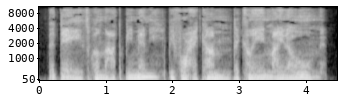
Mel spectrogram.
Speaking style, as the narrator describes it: whispered the horror

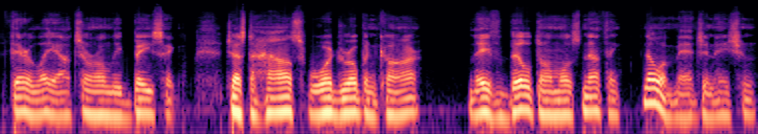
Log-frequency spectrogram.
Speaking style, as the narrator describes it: he lowered his voice

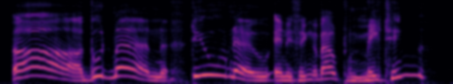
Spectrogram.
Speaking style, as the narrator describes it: it boomed

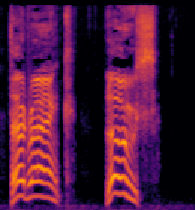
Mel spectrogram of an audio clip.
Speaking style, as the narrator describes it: Mandevun shouted

